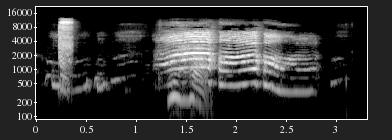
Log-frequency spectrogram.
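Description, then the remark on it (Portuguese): A young child, a cousin, cries: a short breathy gasp, then a sustained, wavering high-pitched wail that rises and breaks before trailing off. “Meu é primo tá chorando.”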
